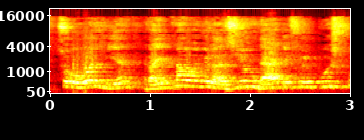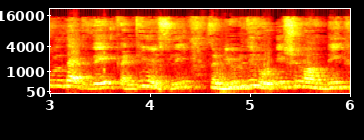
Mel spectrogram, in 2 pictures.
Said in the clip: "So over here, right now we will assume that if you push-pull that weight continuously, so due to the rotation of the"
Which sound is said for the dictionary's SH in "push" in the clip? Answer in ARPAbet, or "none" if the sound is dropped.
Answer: SH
